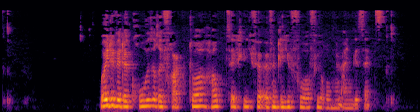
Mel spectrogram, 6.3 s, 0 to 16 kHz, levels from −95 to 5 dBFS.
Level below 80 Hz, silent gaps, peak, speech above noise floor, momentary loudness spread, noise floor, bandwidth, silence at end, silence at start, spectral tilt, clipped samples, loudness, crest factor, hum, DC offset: -62 dBFS; none; 0 dBFS; 63 dB; 14 LU; -84 dBFS; 11.5 kHz; 0.4 s; 0.1 s; -6 dB/octave; under 0.1%; -22 LUFS; 22 dB; none; under 0.1%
